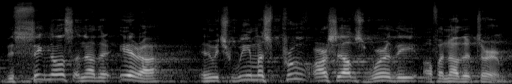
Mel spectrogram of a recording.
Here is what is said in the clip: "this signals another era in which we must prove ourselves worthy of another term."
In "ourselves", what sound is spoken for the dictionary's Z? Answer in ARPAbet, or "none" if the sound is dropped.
Z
